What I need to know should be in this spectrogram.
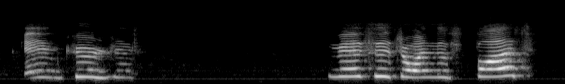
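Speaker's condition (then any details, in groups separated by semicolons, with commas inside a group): Cerebral palsy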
